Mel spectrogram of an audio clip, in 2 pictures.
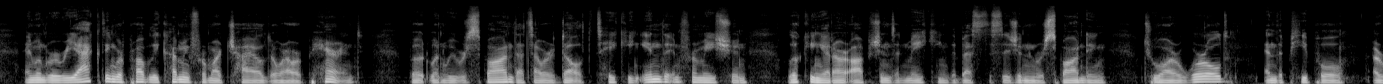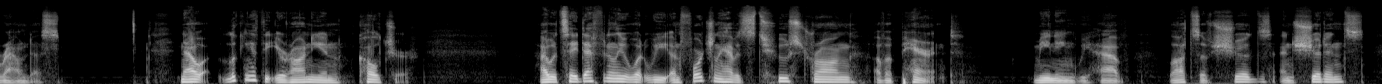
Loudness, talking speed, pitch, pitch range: -19 LUFS, 155 wpm, 100 Hz, 90-115 Hz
